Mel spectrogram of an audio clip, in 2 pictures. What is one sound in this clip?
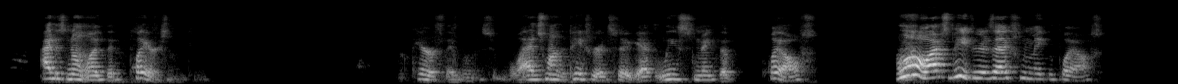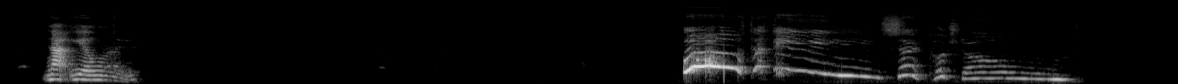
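A young boy talks close by with excitement.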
